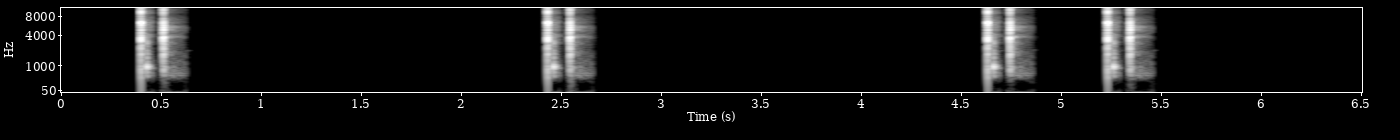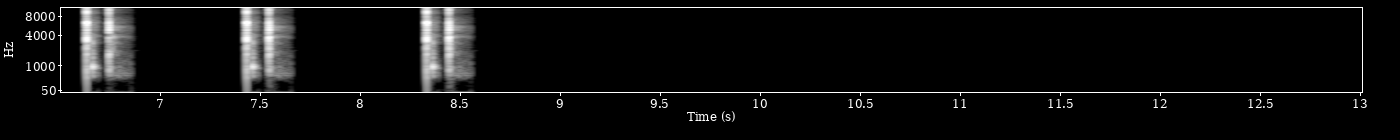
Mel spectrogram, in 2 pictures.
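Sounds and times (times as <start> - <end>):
computer mouse button clicking: 0.4 - 0.6, 2.4 - 2.7, 4.6 - 5.5, 6.6 - 7.7, 8.4 - 8.6.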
